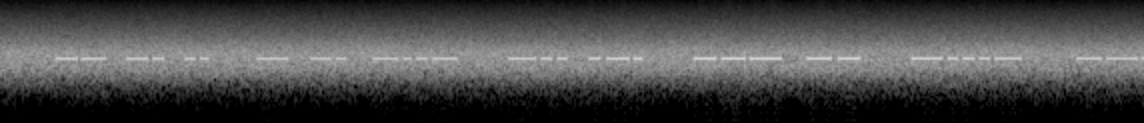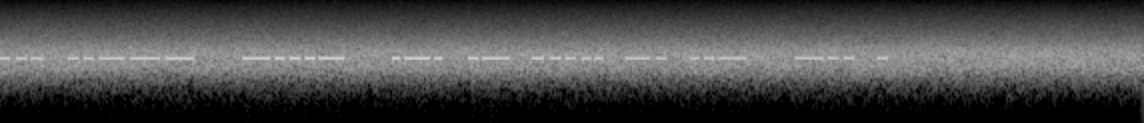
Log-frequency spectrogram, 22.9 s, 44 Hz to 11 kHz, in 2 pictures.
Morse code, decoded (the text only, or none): MNI TNX DR OM <BT> 72 <BT> RA5NU DE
